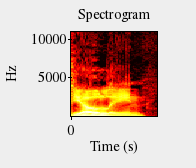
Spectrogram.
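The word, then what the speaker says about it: Jolien: is Jolene ru we it's Jolene now it's your lien as is how they pronounced it in this reunion and I was very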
